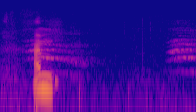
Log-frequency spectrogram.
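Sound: cat meowing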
